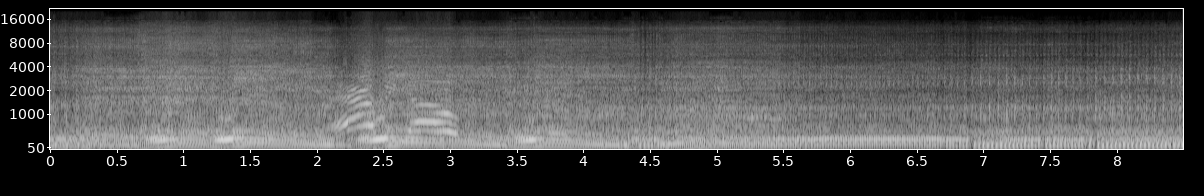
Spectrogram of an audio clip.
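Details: Revived abandoned Honda Dream motorcycle with a small single-cylinder engine, running for a ride: revs up and settles repeatedly, picking up cleanly each time with no misses; runs pretty good, healthy.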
